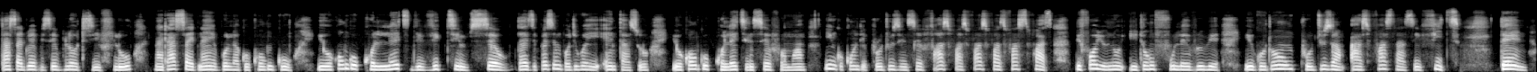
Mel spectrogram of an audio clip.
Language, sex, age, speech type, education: Nigerian Pidgin, female, 30-45, spontaneous, tertiary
